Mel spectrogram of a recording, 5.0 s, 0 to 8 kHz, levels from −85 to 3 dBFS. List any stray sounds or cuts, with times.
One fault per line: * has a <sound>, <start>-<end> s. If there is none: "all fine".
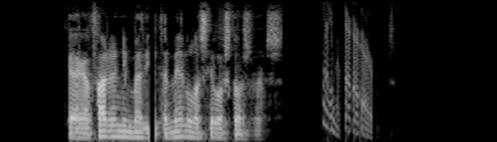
* has a dropout, 1.5-1.6 s
* has a chirp, 3.2-3.8 s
